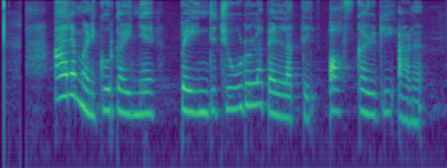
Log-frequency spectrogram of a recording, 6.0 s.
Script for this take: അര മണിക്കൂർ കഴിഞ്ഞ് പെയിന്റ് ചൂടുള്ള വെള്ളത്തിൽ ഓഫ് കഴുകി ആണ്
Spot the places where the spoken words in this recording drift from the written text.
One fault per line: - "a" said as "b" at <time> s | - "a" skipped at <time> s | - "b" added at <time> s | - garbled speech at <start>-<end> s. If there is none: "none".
none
